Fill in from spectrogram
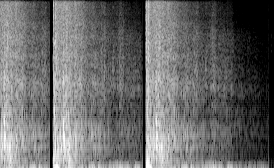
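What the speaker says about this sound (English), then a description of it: "Nice shooting, kid." Gunfire in a western film showdown: two sharp, loud shots about a second apart, each with a booming tail that rings out and fades, with no talking.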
